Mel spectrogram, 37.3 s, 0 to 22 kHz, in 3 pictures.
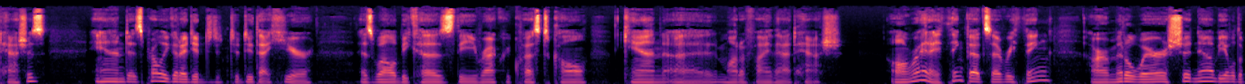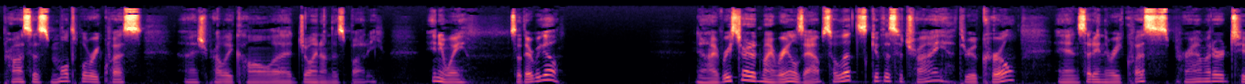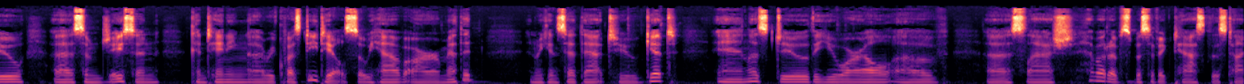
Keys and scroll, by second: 7.0 super+s, 15.7 super+Right, 16.0 super+s.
